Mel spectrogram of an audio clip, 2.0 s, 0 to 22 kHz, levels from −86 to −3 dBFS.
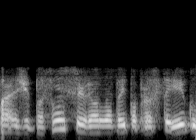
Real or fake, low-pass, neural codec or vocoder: fake; 3.6 kHz; codec, 16 kHz in and 24 kHz out, 1.1 kbps, FireRedTTS-2 codec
